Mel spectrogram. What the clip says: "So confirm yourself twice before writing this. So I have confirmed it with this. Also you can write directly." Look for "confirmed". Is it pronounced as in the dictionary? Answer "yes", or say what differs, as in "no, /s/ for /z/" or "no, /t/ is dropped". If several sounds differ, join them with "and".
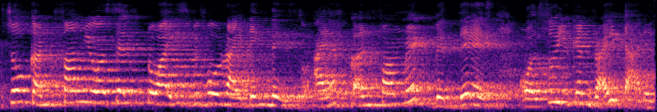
no, /d/ is dropped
